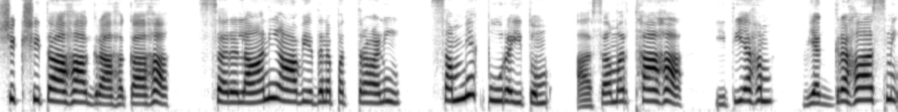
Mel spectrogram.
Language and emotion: Sanskrit, disgusted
